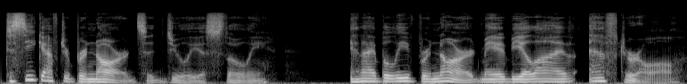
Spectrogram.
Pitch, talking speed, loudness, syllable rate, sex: 115 Hz, 140 wpm, -19 LUFS, 4.4 syllables/s, male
